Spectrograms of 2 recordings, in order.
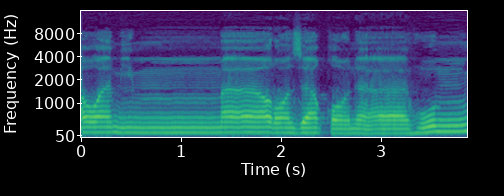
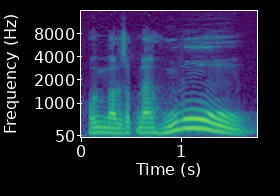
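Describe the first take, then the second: First: The final m is closed with no vowel. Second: The final m is followed by a u vowel. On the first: "Pada mim jamak kita baca dengan al-iskan" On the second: "Ibnu Katsir membaca dengan sila"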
